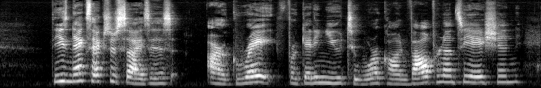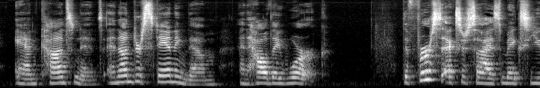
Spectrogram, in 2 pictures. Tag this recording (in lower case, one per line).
speech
